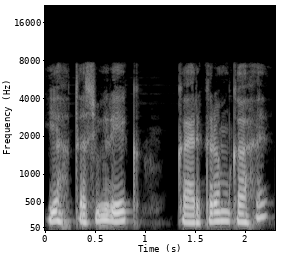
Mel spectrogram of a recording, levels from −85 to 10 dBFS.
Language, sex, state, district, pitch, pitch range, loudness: Hindi, male, Jharkhand, Ranchi, 160 Hz, 150-165 Hz, -13 LUFS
